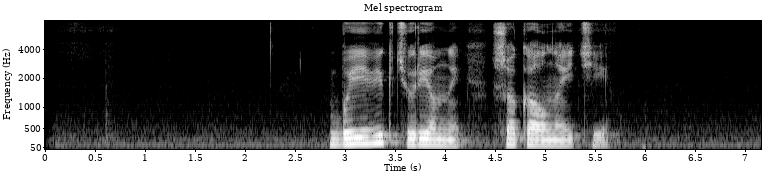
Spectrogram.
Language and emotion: Russian, neutral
